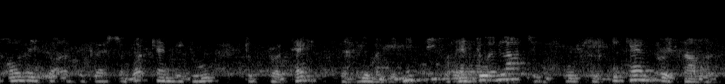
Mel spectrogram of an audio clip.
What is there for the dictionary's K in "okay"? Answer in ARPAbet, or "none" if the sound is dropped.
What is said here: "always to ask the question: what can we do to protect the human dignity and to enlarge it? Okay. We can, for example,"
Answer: none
